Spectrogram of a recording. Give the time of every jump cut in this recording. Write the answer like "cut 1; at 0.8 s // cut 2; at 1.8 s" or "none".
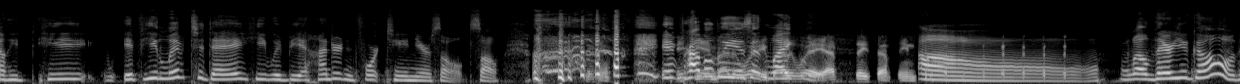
cut 1; at 9.2 s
